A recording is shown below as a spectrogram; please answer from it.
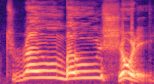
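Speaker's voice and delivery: high, slow call of the nickname. Acted. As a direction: call it out across the street, proud. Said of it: "he called out".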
